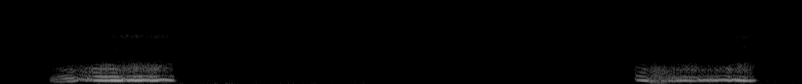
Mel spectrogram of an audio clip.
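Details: Sleeping pet: two low, rattling snores on inhaled breaths, about six seconds apart; snoring.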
